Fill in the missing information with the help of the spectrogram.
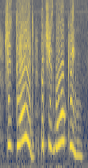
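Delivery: high-pitched, panicky cry; high, horrified outcry; alarmed shout. A narrator's reading. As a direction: shout it in disbelief. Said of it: "Missus Carp shouts".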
